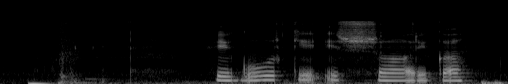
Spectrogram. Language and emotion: Russian, sad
